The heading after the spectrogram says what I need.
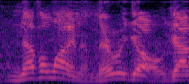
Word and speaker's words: Nevalinen: Nevalinen.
